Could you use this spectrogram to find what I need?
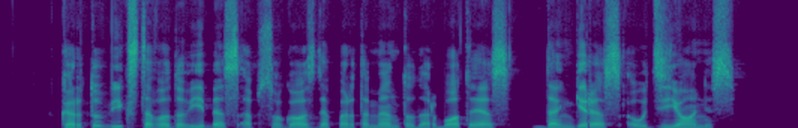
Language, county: Lithuanian, Telšiai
